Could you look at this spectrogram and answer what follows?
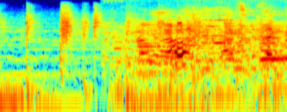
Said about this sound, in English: There's a crowd gathering for a party on the lawn of the Kansas City Museum in the historic Northeast. They're here to get a sneak peek of the newly restored Corinthian Hall.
